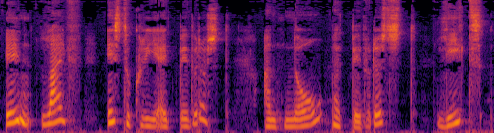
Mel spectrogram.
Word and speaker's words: Bifröst: Pronounce Bifröst, accent on the first syllable.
